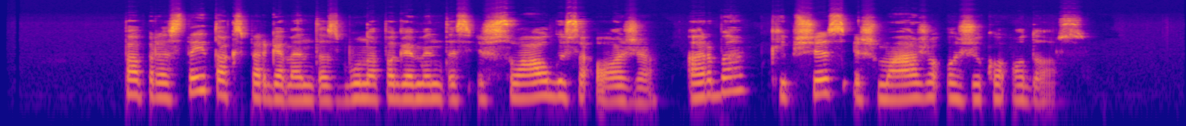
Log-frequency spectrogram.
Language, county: Lithuanian, Vilnius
